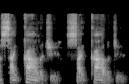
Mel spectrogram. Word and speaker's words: psychology: Mesma coisa, na mesma toada, psychology, letra P não pronunciada, segunda sílaba é a sílaba forte, e aqui, interessante, o G nós vamos colocar um D imaginário, G. Nós falamos psicologia, G, e eles falam G, psychology, sabe?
